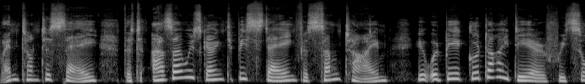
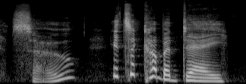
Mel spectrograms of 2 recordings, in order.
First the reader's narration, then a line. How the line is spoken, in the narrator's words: added brightly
